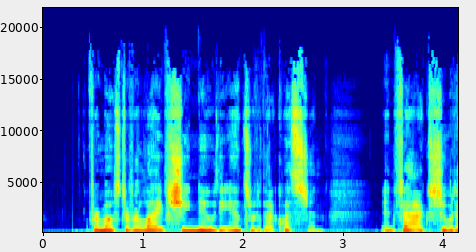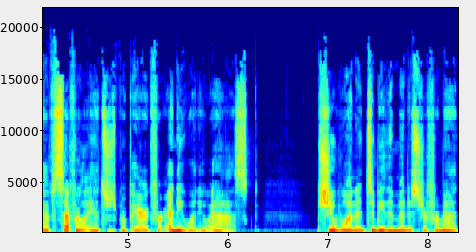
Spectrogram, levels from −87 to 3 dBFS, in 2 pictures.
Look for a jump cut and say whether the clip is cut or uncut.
uncut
